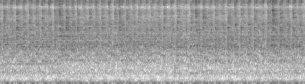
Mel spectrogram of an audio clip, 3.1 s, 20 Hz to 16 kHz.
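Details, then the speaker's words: 2012 Kawasaki Mule 4010 EFI liquid-cooled V-twin idling lumpy, about four beats a second with a hollow missing beat; one cylinder dead, confirmed by water spray evaporating immediately on it; caused by a broken spark plug, fixed by replacement. "It's trying. It's definitely got a dead miss."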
